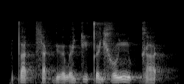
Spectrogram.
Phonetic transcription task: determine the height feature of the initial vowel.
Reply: low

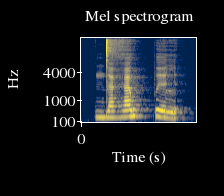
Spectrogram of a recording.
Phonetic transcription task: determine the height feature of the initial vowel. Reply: low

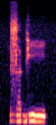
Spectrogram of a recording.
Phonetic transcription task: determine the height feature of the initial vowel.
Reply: low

